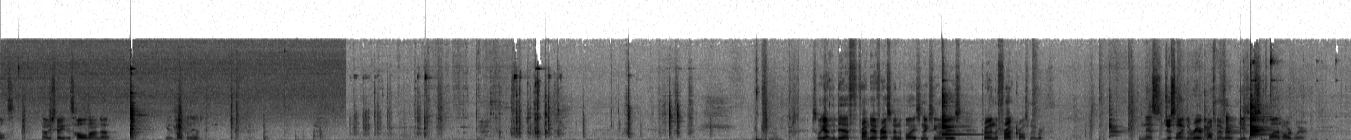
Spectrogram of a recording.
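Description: A man talks calmly and clearly into a microphone.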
